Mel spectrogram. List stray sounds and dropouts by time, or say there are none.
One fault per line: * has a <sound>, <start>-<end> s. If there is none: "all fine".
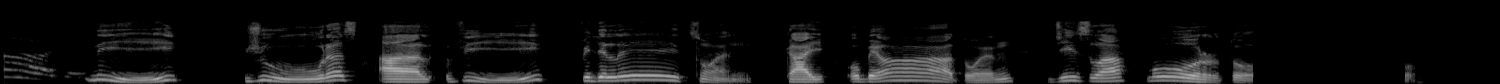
all fine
